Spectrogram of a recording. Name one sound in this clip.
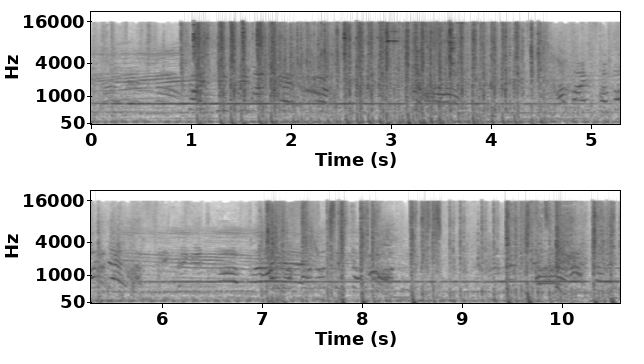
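A submachine gun fires in rapid, loud bursts.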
